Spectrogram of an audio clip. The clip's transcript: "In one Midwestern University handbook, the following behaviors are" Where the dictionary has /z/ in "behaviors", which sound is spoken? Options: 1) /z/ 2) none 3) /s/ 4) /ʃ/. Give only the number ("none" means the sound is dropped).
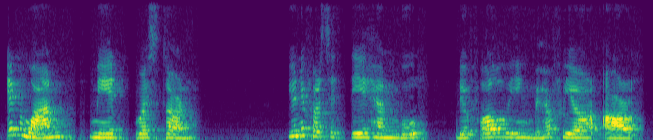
2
